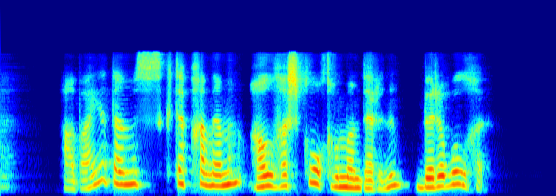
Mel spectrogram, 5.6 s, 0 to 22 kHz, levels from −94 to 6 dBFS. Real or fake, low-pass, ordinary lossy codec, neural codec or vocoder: fake; 7.2 kHz; none; codec, 16 kHz, about 1 kbps, DyCAST, with the encoder's durations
